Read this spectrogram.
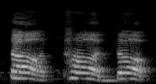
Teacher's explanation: हमारे ऊपरी दांत के पीछे जो अगर जिह्वा हमारी टच करती है और वायु को रोकती है और वहां पर जब वायु रुकती है और फिर जिह्वा नीचे आती है हमारी, तो इन वर्णों का उच्चारण होता है तवर्ग का।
